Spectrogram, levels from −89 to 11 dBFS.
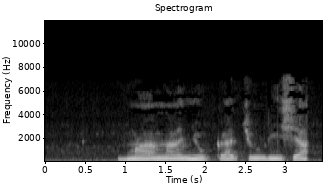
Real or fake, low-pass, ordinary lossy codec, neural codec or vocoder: fake; 7.2 kHz; MP3, 32 kbps; codec, 16 kHz, 8 kbps, FunCodec, trained on Chinese and English, 25 frames a second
